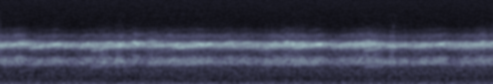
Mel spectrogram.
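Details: Many frogs calling in a spring wetland behind a home, recorded live: an unbroken, even chorus of trilled croaks layered thickly, with small swells in loudness but no silence between calls.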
